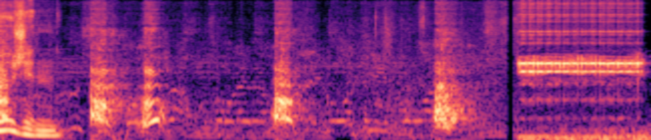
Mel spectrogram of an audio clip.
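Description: A dog barks sharply several times.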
